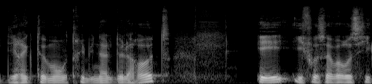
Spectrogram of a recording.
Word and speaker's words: Rote: Pourquoi un dossier nullité est transmis à la ROTE du Vatican? La ROTE, je ne sais pas, excusez-moi, je ne sais pas comment on prononce. – Alors on dit la ROTE.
